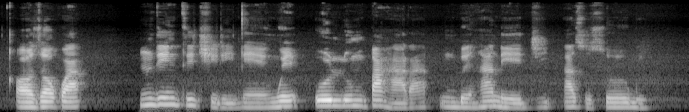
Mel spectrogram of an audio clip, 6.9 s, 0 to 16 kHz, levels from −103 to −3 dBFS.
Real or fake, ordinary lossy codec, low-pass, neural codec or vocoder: real; none; 14.4 kHz; none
